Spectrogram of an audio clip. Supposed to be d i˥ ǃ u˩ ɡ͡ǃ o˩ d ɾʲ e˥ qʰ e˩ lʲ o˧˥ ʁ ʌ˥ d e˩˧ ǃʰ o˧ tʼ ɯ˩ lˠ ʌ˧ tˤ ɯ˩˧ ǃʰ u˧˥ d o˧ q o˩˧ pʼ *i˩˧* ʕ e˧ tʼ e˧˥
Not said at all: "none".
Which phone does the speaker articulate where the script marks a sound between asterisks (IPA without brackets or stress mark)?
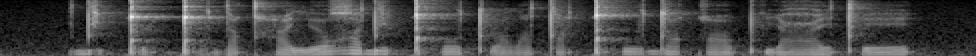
i˩˧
